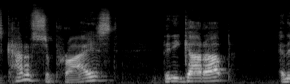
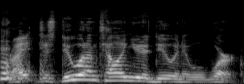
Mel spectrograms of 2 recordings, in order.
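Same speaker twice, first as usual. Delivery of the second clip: louder, higher insistent order; exasperated coach, voice raised; retold telling-off; 5 semitones higher, 8 dB louder than usual. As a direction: drive the instruction home forcefully. Retold telling-off of resistant kid.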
